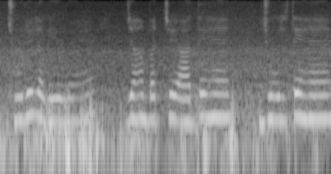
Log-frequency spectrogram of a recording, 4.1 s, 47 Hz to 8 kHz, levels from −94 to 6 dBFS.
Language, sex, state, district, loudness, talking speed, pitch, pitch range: Hindi, female, Bihar, Samastipur, -18 LUFS, 145 wpm, 230 Hz, 215-240 Hz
